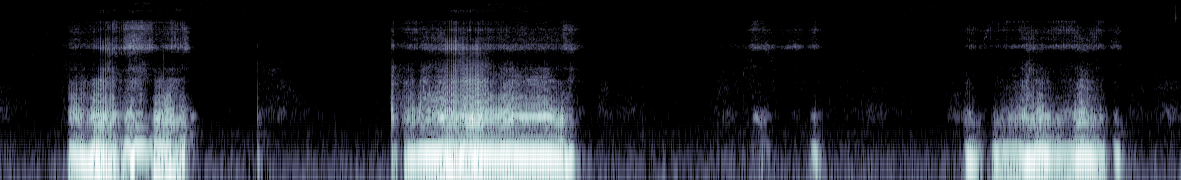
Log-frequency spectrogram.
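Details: Boston Terrier puppy snoring while asleep with its eyes open; three loud, raspy, low snore bursts, each about one to one and a half seconds long, separated by quiet pauses, in a quiet indoor setting.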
